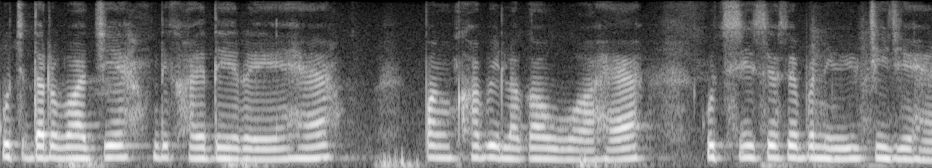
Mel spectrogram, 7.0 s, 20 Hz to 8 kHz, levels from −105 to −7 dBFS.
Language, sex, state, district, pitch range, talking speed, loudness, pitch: Hindi, female, Uttar Pradesh, Saharanpur, 190-210 Hz, 145 wpm, -19 LUFS, 200 Hz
